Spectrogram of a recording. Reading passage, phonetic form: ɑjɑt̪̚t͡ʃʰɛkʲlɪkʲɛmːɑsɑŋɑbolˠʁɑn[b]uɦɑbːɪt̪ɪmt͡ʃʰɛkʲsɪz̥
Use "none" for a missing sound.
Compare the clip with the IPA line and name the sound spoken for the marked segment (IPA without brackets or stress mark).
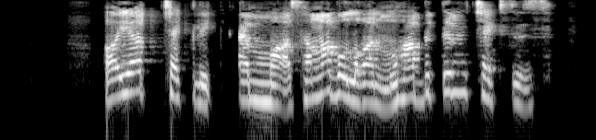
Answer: m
